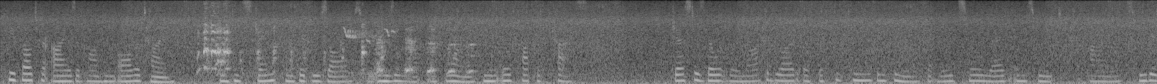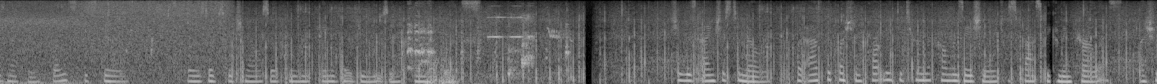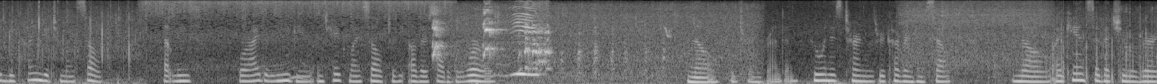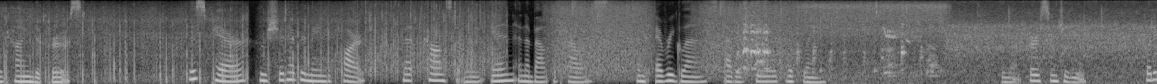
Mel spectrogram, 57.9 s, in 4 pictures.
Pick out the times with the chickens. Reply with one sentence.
The chickens can be heard from 2.5 to 5.0 s, from 19.4 to 21.6 s, from 35.4 to 37.4 s and from 52.5 to 55.0 s.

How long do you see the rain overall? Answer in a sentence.
The rain can be heard for 58 seconds in total.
